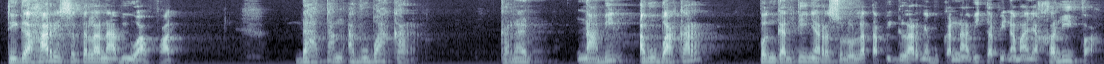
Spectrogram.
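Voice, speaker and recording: A man's voice: fairly high pitch, normal speed, long pauses, a bit bright. A man with a Makassar accent preaching a humorous sermon, joking and addressing the audience directly. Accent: Makassar Indonesian.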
